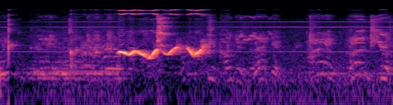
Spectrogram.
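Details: African grey parrot indoors, kept as a pet, vocalizing once its owner leaves the room: a clear wavering whistle that rises and falls several times, followed by softer mumbled speech-like sounds.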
